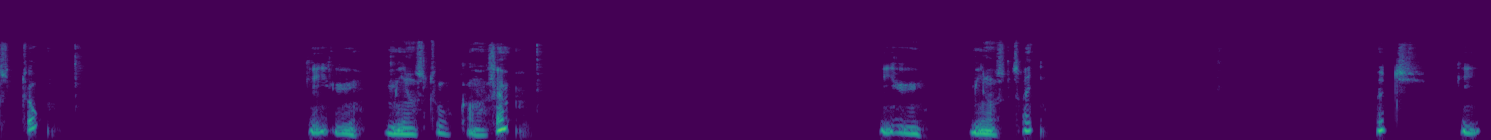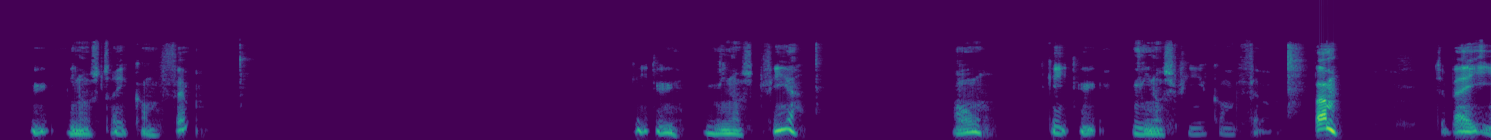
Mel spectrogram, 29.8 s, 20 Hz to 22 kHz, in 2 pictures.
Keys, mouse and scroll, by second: 0.8 Return, 2.0 click, 3.0 g, 5.4 Return, 6.2-6.6 scroll down 3, 6.9-7.5 scroll up 1, 7.5 click, 8.6 g, 13.4-14.5 drag, 14.5 g, 17.4 Return, 18.4-19.7 scroll down 4, 19.7 click, 21.1 g, 25.3 g, 28.8-29.8 scroll up 3.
